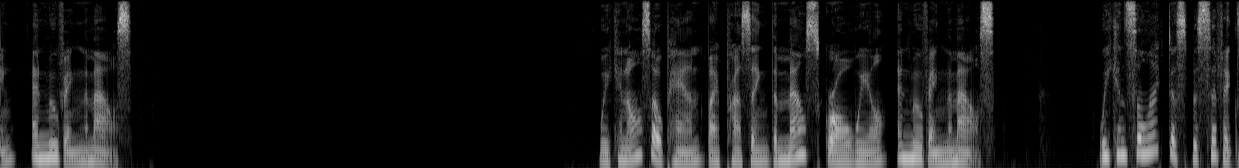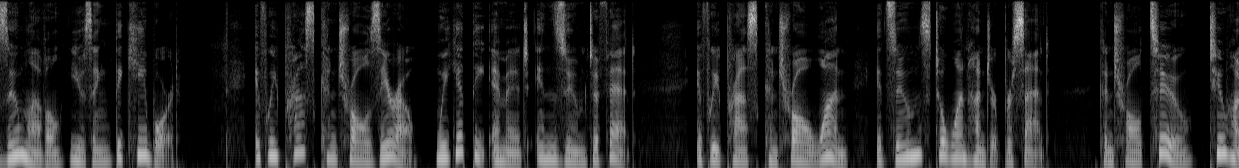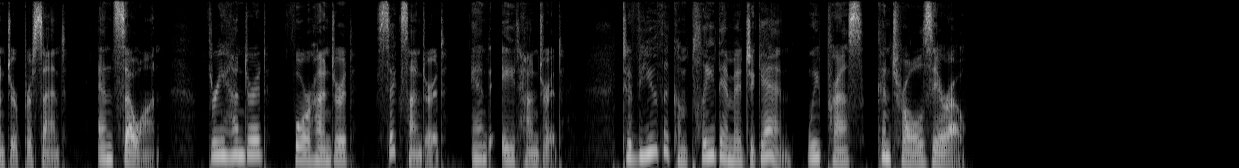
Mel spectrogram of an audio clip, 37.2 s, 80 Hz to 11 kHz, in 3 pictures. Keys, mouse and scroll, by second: 0.7-5.6 drag, 7.8-10.5 drag, 16.1 ctrl+0, 20.6 ctrl+1, 23.9 ctrl+2, 26.7 ctrl+3, 27.5 ctrl+4, 28.6 ctrl+6, 29.7 ctrl+8, 34.0 ctrl+0.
